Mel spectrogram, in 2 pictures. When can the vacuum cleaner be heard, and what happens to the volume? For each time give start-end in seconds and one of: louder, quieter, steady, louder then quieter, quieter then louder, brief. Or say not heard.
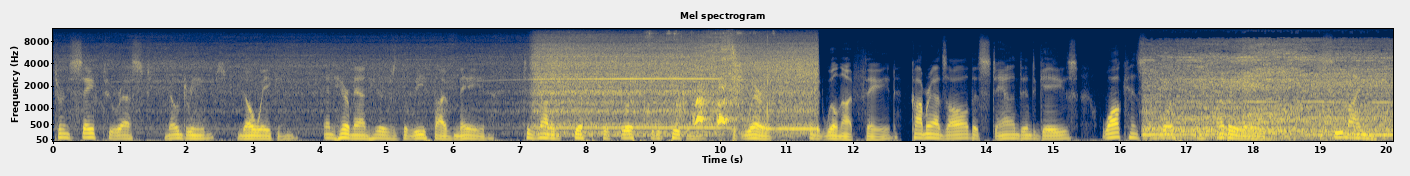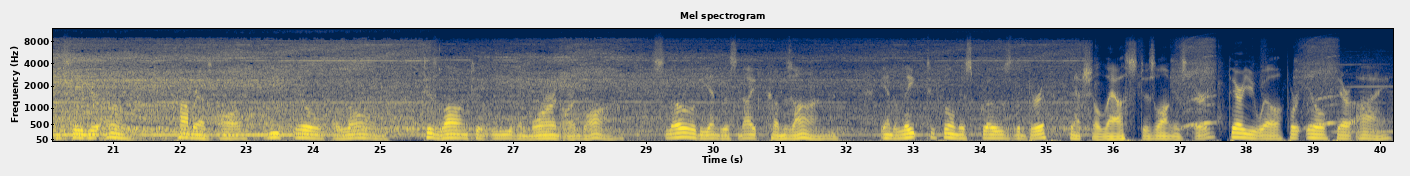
0.0-11.5 louder
16.3-40.1 quieter.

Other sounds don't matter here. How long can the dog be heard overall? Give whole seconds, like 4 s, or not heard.
2 s.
